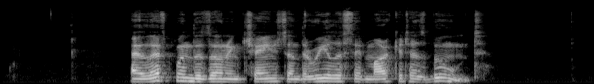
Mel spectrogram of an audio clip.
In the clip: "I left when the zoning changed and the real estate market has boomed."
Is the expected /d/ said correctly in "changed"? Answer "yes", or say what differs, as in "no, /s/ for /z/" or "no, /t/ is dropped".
yes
